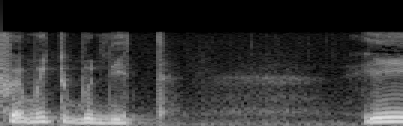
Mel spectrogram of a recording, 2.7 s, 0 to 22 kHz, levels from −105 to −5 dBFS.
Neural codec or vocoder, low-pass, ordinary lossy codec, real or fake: none; none; none; real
